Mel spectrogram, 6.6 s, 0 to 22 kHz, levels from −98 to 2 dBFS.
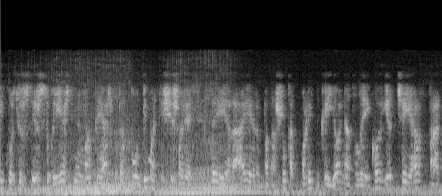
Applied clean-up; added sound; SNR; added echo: none; Motorcycle / Crow; 1 dB; reverberation time 0.2 s.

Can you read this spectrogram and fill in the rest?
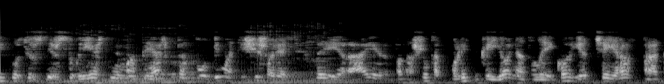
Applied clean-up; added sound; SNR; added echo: classical method WPE with log-MMSE.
